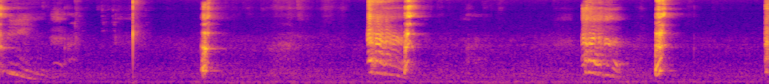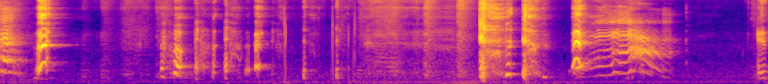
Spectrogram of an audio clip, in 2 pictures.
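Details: Baby's hiccups: short, sharp hiccups recurring every few seconds, mixed with babbling and giggles in a quiet room; ordinary infant hiccups.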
